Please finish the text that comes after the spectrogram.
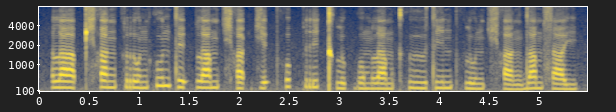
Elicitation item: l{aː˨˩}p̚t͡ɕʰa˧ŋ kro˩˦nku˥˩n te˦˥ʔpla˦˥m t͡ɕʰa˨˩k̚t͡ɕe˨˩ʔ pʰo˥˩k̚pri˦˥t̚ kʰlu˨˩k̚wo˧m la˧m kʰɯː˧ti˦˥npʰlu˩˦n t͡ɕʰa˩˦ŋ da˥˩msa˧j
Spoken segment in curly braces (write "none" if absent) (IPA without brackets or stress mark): aː˨˩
